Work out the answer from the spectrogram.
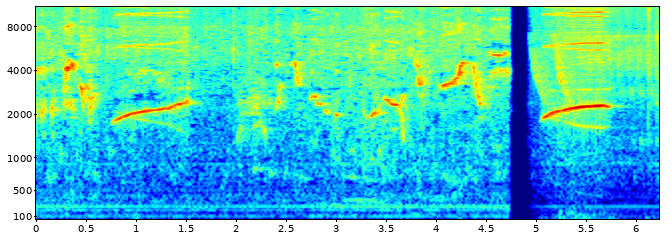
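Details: Oriental magpie-robin rough fill-in song used as therapy to make captive birds sing vigorously: clear whistled rising notes, then a scatter of short varied chirps and trills, a brief silent break, and another bright rising whistle over a steady low electrical hum.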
